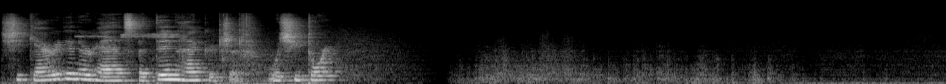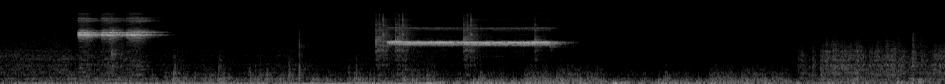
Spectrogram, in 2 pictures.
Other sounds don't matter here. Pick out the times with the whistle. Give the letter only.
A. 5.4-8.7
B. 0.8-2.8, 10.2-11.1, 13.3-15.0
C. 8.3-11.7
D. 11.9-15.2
B.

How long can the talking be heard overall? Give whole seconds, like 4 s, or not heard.
3 s.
